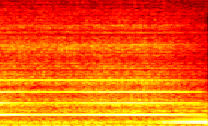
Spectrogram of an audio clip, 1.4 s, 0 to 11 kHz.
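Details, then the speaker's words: Zenith 707 vintage radio: a modulated signal-generator tone is passed through the first I.F. transformer and heard on a signal tracer. The tone firms up as the dial is rocked, showing what seems to be resonance at around 485 kc. "there you can hear it as i rock the dial so it seems to be resonance at around 485 kilo cycles"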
